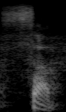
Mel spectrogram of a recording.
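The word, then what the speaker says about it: Zab: Aquí vamos a destacar la palabra Zap. Se escribe con Z-A-B corta.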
